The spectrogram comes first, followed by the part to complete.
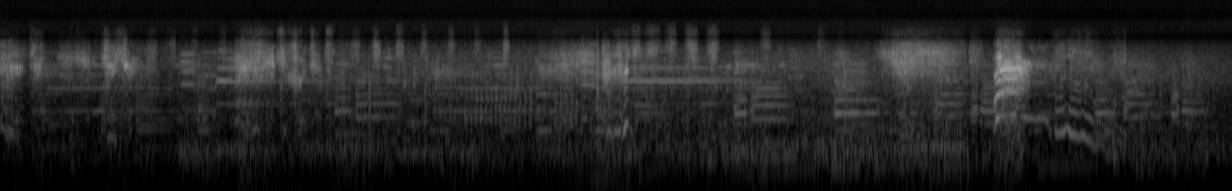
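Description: A man's drawn-out, wavering pre-sneeze gasps building to a loud comic sneeze about ten seconds in, over film music.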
